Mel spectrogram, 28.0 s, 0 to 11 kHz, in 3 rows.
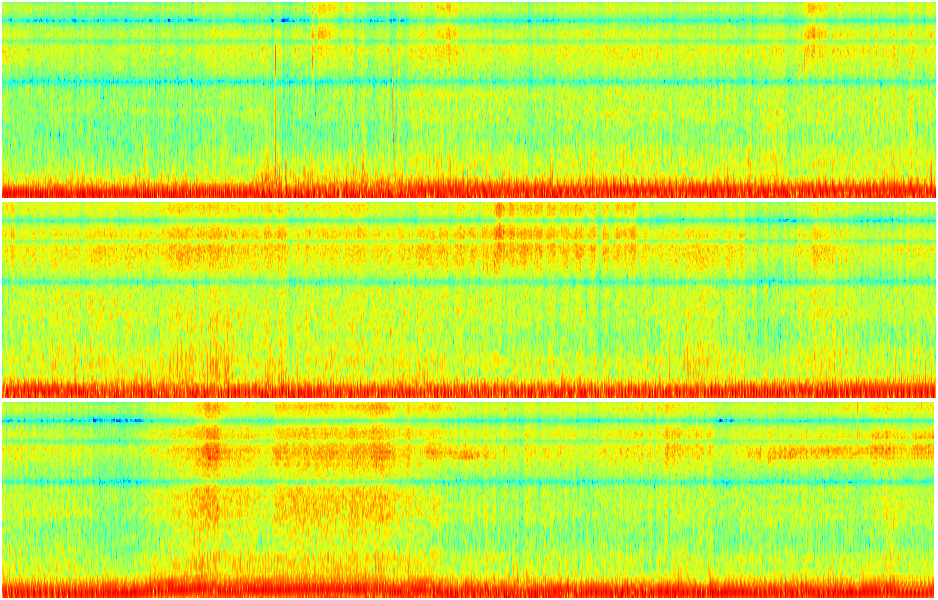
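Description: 2002 Subaru WRX's turbocharged flat-four engine running through a catless Invidia racing exhaust and downpipe, holding steady revs for most of the time. In the last several seconds it revs up and down repeatedly while the car drifts on snow.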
